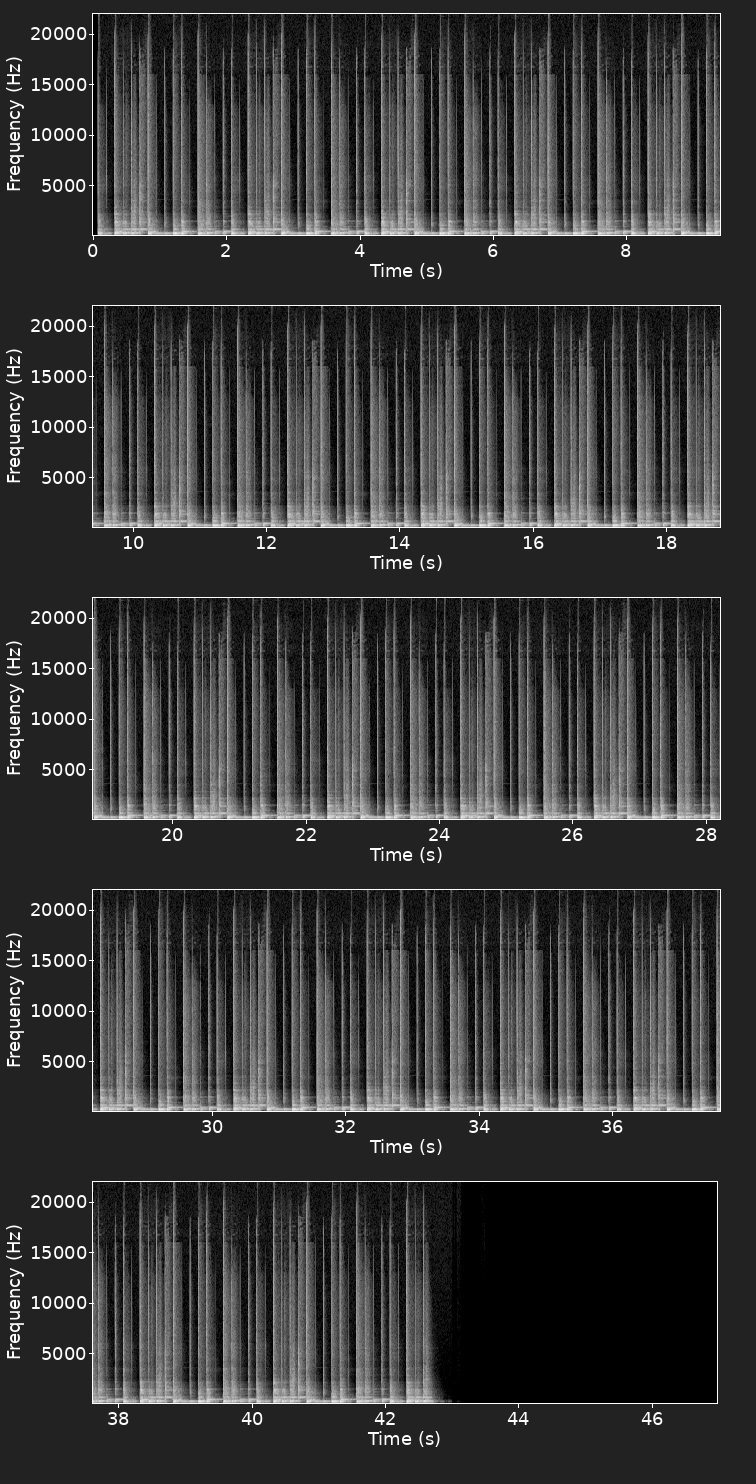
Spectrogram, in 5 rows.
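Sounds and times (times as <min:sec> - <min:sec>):
hectic stressful game drums: 0:00.1 - 0:42.7.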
